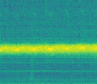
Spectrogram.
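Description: Crickets chirp in a steady, unbroken high-pitched trill on a track of a music album, with a soft low rumble underneath and no voices.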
